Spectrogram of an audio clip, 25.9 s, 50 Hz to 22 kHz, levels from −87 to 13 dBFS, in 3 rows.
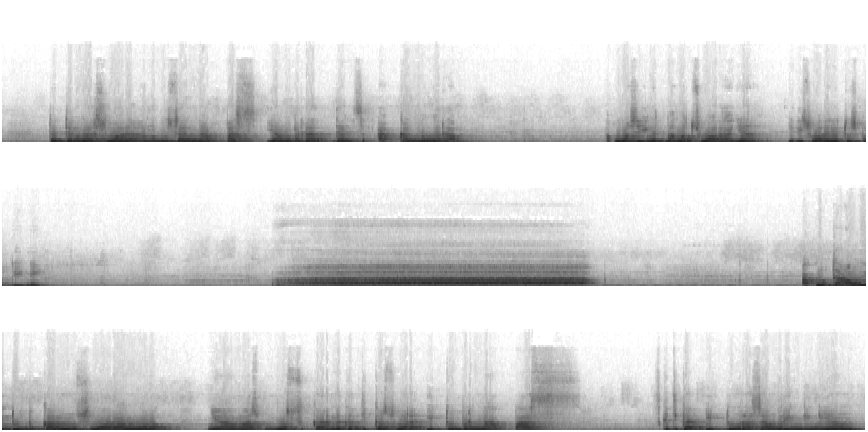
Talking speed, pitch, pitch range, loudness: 85 wpm, 110 Hz, 100-120 Hz, -10 LUFS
